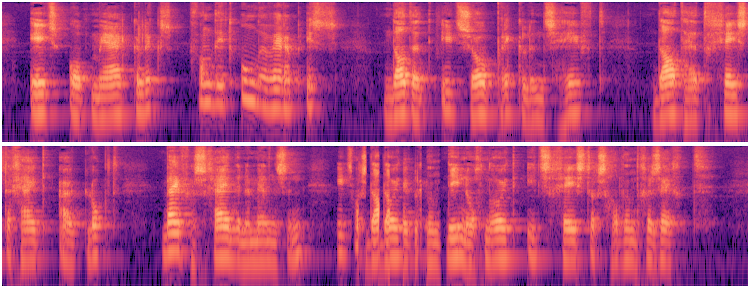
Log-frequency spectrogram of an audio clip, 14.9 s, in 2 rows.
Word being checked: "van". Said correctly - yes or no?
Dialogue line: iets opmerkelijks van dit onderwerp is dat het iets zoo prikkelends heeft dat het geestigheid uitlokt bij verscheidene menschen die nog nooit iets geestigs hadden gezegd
yes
